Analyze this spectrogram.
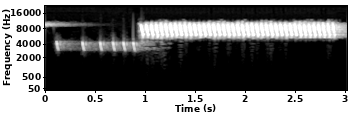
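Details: Caged Van Hasselt's sunbird used as a vocal tutor: a few quick high ticking notes, then a long, steady, rapid buzzing trill at very high pitch.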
